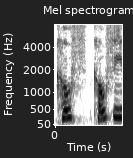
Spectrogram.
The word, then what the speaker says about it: Ko-fi: It's kind of like, that tip jar type of thing where Ko-fi you can rhymes with no fee.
